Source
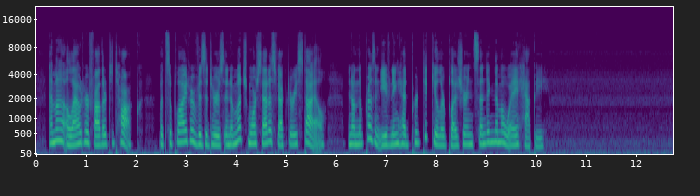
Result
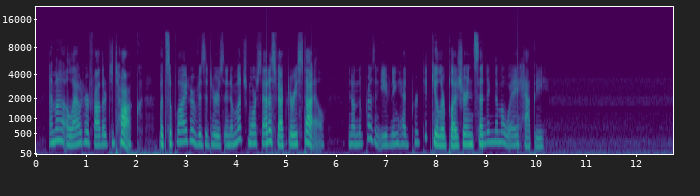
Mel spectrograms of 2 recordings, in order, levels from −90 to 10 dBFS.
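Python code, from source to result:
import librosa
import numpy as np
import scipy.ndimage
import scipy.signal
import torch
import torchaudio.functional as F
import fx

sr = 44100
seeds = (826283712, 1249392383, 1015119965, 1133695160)

y = fx.gain(x, sr, db=fx.steps((0.0, -11.0), (1.49, -1.5), (2.71, -11.5), (4.6, -3.0), (5.51, -15.0), (7.89, -3.0), (8.93, -14.0), (9.63, -7.0)))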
